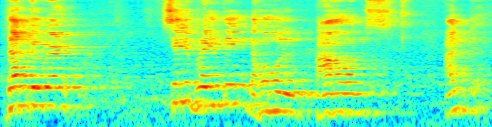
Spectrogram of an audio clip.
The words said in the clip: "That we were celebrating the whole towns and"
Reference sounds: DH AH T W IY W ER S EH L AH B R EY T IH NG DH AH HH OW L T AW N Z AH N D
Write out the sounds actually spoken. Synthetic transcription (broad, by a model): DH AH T W IY W ER S EH L AH B R EY T IH NG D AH HH OW L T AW N S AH N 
